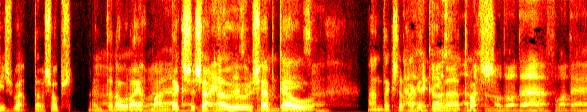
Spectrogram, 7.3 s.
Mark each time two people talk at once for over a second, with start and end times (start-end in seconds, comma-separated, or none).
1.1-4.0, 5.0-6.2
